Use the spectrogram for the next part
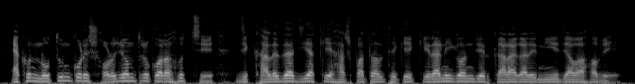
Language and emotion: Bengali, neutral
